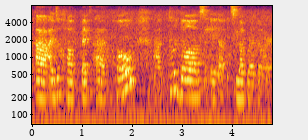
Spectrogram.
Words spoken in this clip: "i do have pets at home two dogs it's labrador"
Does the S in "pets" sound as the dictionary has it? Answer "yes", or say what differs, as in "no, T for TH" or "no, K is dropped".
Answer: no, S is dropped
